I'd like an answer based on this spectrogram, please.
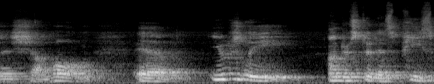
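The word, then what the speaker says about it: שלום: the Arabic pronunciation is Salam uh the Hebrew pronunciation is Shalom and usually understood as peace but it means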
